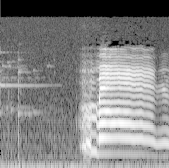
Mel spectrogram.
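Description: A brief twinkling sparkle effect, then, starting about a second in, a cartoon baby unicorn's bleating cry that lasts about a second and sags slightly in pitch.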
